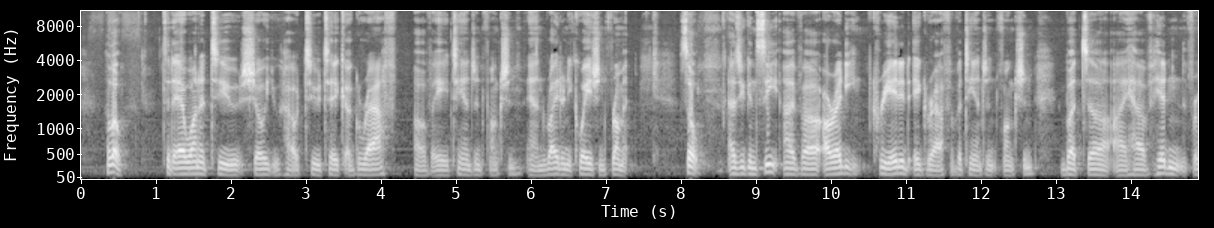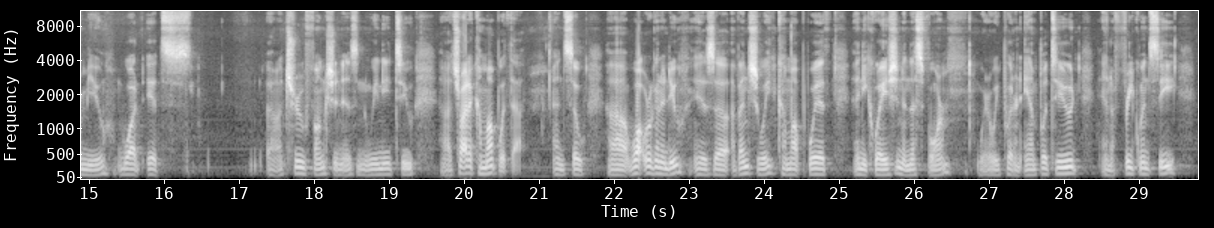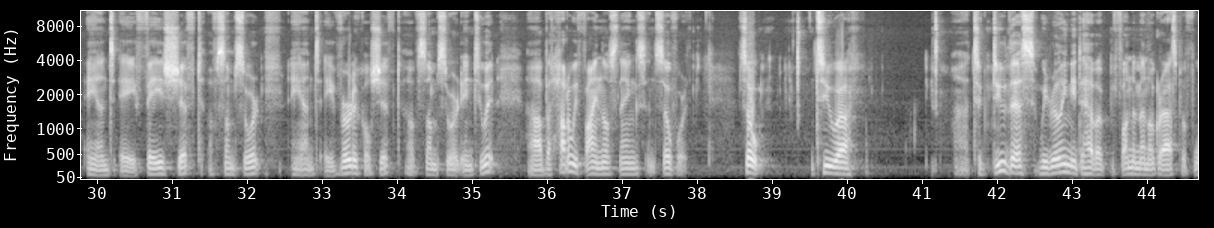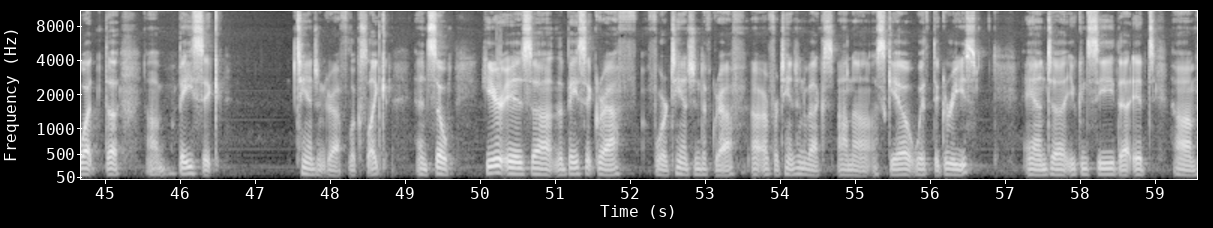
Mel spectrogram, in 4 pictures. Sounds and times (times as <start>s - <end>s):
Speech: 0.3s - 7.4s, 8.0s - 16.5s, 17.2s - 38.0s, 38.6s - 40.3s, 41.1s - 46.6s, 47.5s - 59.5s.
